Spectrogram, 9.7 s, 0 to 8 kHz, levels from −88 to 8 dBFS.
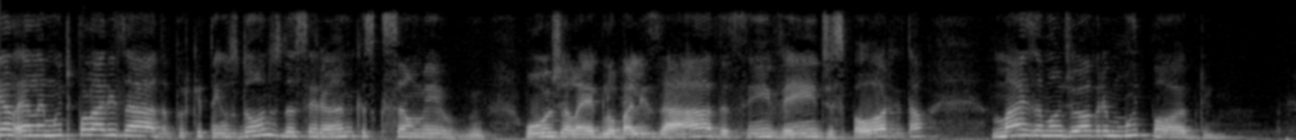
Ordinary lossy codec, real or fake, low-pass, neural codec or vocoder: AAC, 48 kbps; real; 7.2 kHz; none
